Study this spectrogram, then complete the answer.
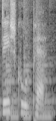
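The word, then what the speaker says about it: desculpe: It sounds like dishe pair.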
